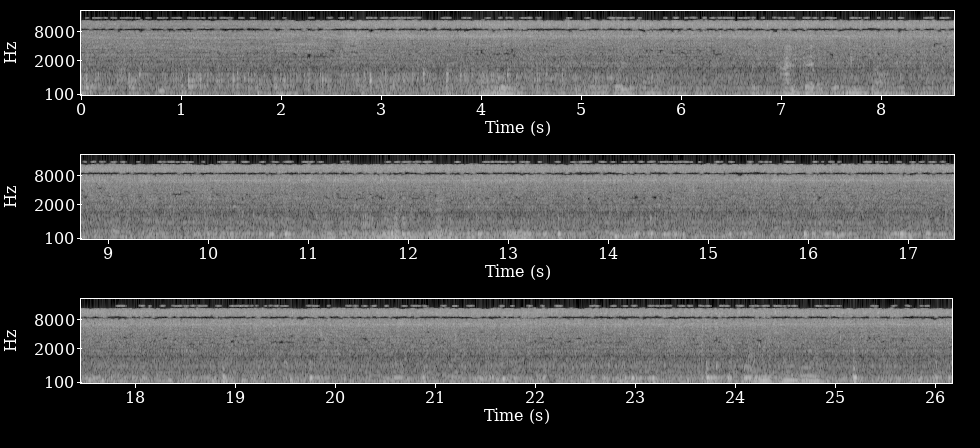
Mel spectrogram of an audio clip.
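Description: Kitchen sink faucet running steadily.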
